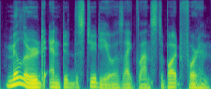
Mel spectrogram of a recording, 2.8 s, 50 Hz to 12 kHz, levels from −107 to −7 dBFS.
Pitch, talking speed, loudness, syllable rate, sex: 105 Hz, 210 wpm, -19 LUFS, 6.1 syllables/s, male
